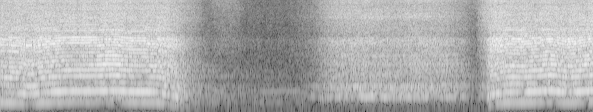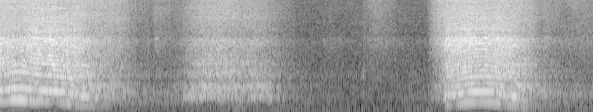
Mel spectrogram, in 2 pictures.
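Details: A female Asian elephant at Kamine Zoo makes loud, reedy, buzzing squeaks by blowing air into a small, narrow gap.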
